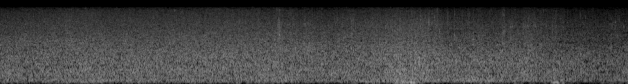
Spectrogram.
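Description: Small waves breaking and washing in over shallow sandy water at the shoreline, a steady hiss of surf.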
